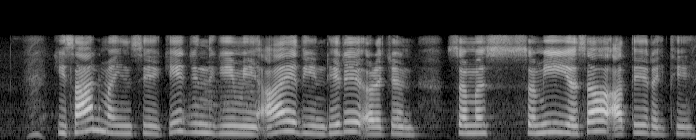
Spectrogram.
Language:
Chhattisgarhi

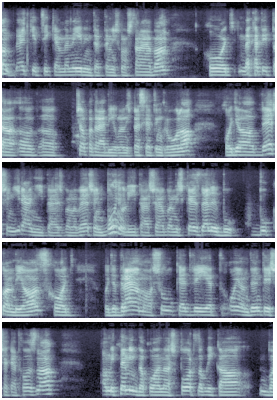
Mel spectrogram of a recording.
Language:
Hungarian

